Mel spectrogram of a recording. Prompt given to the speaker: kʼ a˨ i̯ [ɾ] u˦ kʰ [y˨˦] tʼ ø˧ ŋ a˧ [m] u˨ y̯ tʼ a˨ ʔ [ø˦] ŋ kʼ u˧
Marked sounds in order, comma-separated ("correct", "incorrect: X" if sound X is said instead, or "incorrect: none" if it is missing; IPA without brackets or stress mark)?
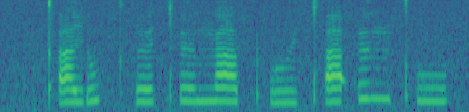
correct, incorrect: ø˨˦, incorrect: pʼ, correct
